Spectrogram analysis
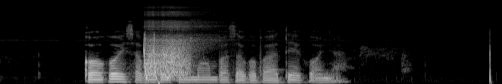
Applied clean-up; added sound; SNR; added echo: none; Gunshot, gunfire; -3 dB; none.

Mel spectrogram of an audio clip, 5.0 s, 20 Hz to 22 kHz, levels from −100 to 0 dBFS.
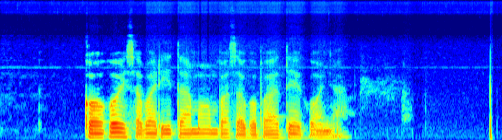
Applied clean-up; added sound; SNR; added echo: none; none; none; none.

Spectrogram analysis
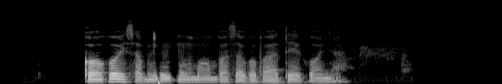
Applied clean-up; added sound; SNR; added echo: neural mask model Resemble Enhance denoiser.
